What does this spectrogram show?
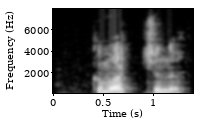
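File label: "кымӧртчыны", Komi, female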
